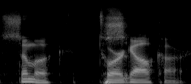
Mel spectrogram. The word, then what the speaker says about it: Sumukh Torgalkar: So the proper is Sumukh Torgalkar.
